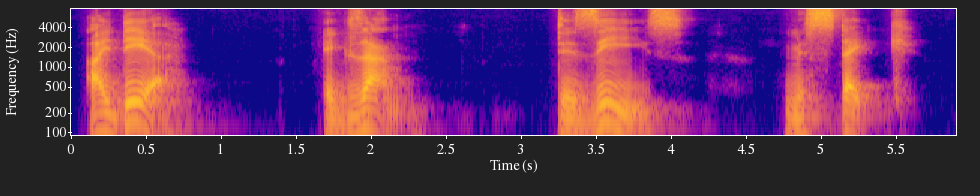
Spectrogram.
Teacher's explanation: you can hear the stress falling on the second syllable in these words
